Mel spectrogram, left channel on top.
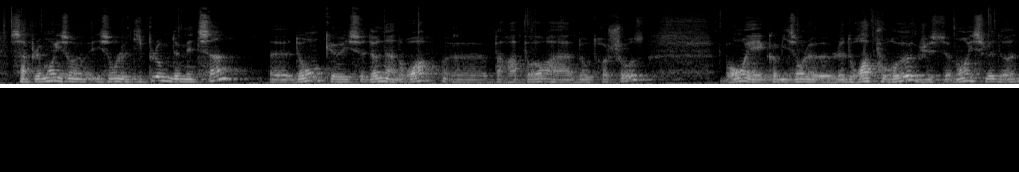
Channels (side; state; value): right; silent; digital silence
